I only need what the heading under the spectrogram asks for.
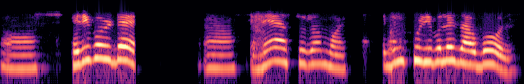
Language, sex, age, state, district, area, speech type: Assamese, female, 30-45, Assam, Morigaon, rural, conversation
